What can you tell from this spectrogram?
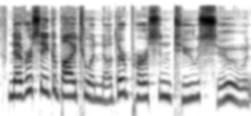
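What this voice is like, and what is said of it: Deep voice imitating another person. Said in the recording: “my Elizabeth Holmes impression ... Why the deep voice?”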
